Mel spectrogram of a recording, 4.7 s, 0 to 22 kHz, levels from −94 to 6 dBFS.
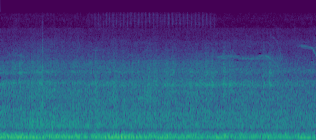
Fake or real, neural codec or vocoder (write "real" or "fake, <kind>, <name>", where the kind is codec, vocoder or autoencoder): real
